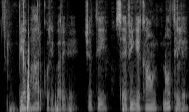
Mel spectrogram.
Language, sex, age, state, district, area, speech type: Odia, male, 30-45, Odisha, Rayagada, rural, spontaneous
